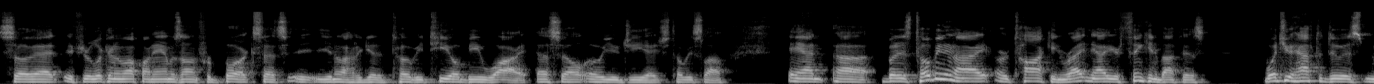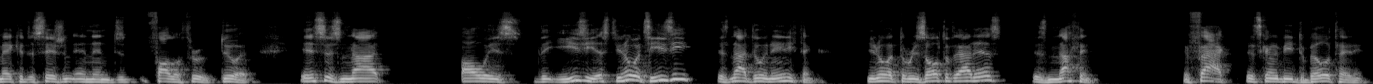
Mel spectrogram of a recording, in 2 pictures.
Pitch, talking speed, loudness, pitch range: 125 Hz, 200 wpm, -24 LUFS, 110-140 Hz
